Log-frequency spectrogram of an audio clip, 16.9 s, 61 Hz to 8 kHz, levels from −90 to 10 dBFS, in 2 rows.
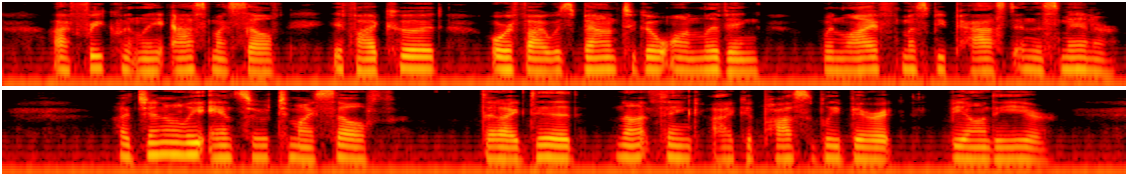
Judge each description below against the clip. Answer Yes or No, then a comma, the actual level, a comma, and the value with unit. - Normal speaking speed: Yes, average, 150 wpm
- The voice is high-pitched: No, medium, 155 Hz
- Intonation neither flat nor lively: No, narrow, 1.7 semitones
